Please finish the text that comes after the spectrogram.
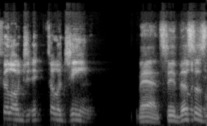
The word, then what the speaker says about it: Philogene: i pronounce it correctly you were close it's philo gene man see this is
